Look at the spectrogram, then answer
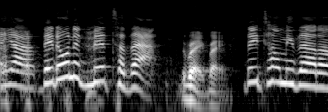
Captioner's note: chuckles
